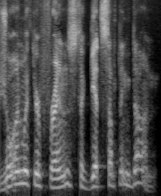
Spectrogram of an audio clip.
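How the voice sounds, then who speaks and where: A man speaks at a moderate pace with vocal fry and lively intonation, in a dry, close sound with no echo. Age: 80s+. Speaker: pride founder. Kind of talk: panel discussion.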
